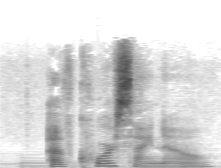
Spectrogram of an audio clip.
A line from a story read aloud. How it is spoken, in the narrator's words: Elisha answered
